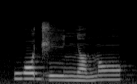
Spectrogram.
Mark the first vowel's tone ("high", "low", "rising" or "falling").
high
